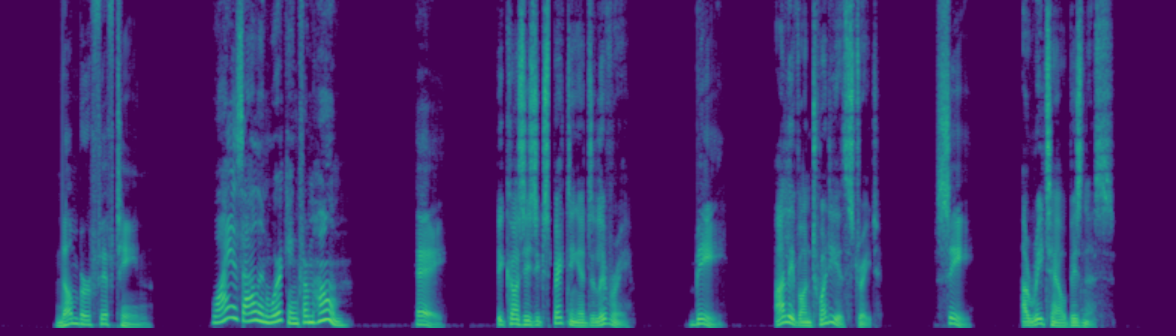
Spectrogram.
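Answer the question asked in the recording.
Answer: A: Because he's expecting a delivery.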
